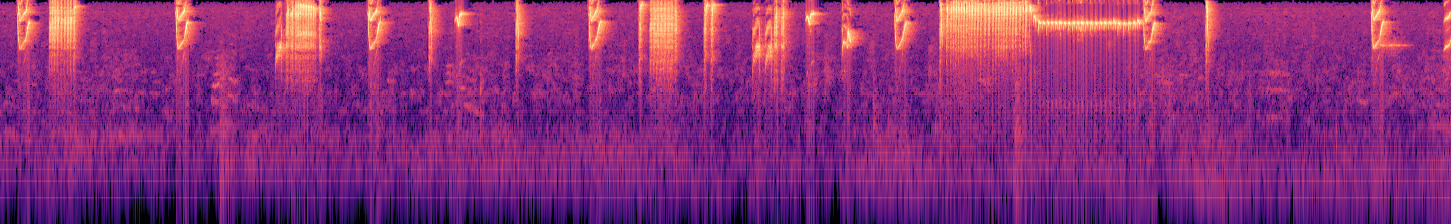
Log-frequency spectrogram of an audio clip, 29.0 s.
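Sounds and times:
bird song of sharp high chirps, slurred whistles and buzzy rattles: 0.3 - 1.7, 3.5 - 4.0, 5.5 - 6.6, 11.8 - 12.2, 12.8 - 17.3, 17.9 - 23.2, 27.4 - 28.3.

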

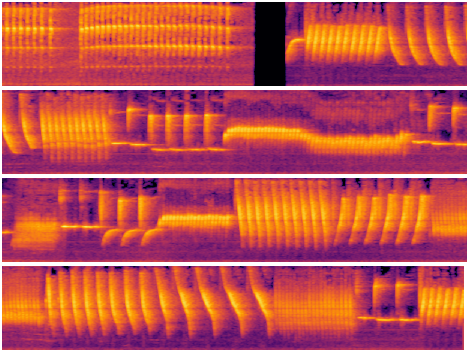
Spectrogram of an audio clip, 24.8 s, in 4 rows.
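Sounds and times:
bird singing a fast high-pitched chattering song: 0.0 - 24.7.

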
